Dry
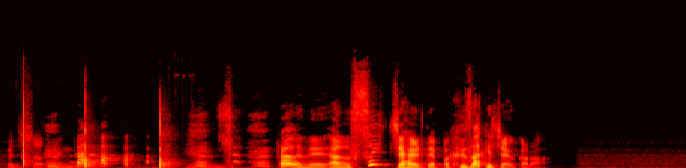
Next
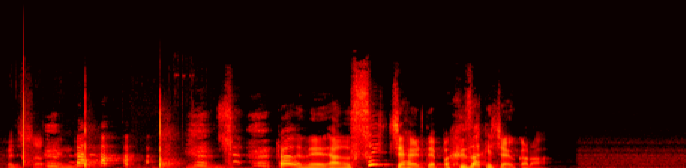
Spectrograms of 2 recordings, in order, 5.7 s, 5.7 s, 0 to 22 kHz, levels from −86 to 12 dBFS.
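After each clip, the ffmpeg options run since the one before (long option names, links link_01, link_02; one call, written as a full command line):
ffmpeg -i in.wav -af "equalizer=frequency=3000:width_type=o:width=2.8:gain=3.5,acompressor=threshold=-25dB:ratio=10,volume=2.5dB" out.wav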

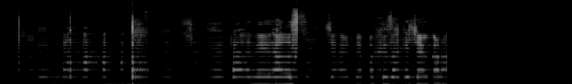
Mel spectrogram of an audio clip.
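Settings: ffmpeg -i in.wav -af "afftfilt=real='hypot(re,im)*cos(PI*b)':imag='0':win_size=512:overlap=0.75,aexciter=amount=5.3:drive=7:freq=2600,aeval=exprs='val(0)*pow(10,-27*if(lt(mod(-0.67*n/s,1),2*abs(-0.67)/1000),1-mod(-0.67*n/s,1)/(2*abs(-0.67)/1000),(mod(-0.67*n/s,1)-2*abs(-0.67)/1000)/(1-2*abs(-0.67)/1000))/20)':channel_layout=same,volume=-4.5dB" out.wav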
